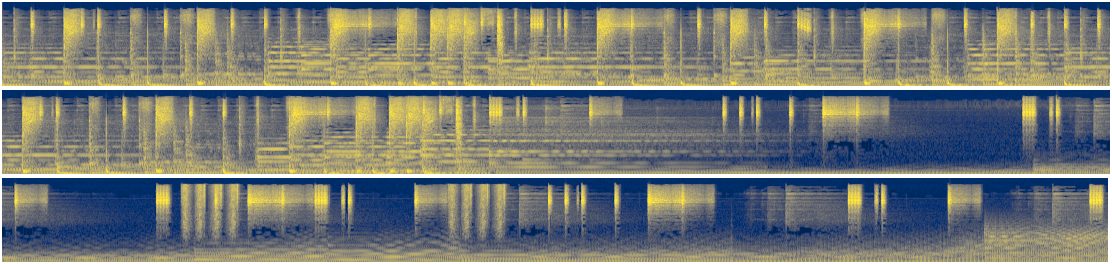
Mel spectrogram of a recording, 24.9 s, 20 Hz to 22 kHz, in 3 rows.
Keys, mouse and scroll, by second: 0.3 click, 1.0 KP_1, 2.0 g, 2.3 z, 2.9 click, 3.8 s, 4.8 click, 6.1 click, 6.6 s, 6.9 z, 7.6 click, 8.2 g, 8.5 z, 9.3 click, 9.8-10.5 middle drag, 11.8 click, 12.7 z, 13.5 drag, 13.7 middle drag, 16.0 click, 16.4 click, 16.6-17.2 middle drag, 17.4 click, 18.0 shift+d, 18.4 Escape, 19.0 r, 19.1 s, 19.8 Escape, 20.1 r, 20.4 z, 22.4 click, 22.7 click, 23.1-23.6 middle drag, 24.3 click, 24.7 shift+click.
